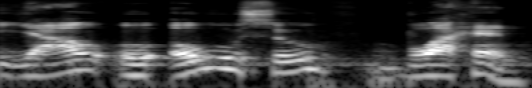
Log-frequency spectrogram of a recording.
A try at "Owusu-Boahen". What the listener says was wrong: Pretty good. It's the accent on Boahen is on bois, not the hen. actually Boahen.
